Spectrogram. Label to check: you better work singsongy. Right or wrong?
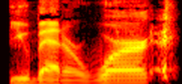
Right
